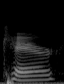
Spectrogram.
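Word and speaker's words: Caer: Welsh language so um I get care uh C AE r i can get that one um thank you Narnia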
